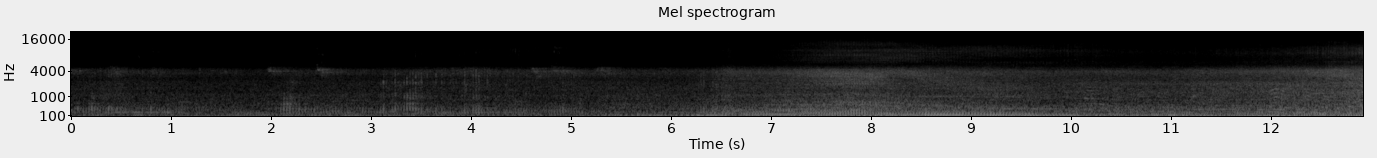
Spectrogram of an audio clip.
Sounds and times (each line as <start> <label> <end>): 0.0 Walking in the Street 12.9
